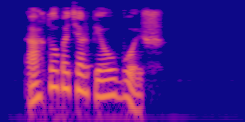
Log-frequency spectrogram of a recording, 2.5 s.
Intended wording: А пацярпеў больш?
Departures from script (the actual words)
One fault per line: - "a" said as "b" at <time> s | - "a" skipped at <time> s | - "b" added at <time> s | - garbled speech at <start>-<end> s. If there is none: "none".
- "хто" added at 0.4 s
